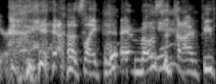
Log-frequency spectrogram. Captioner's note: laughing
